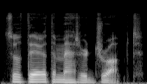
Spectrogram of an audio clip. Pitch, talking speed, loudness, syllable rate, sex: 105 Hz, 205 wpm, -18 LUFS, 5.8 syllables/s, male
